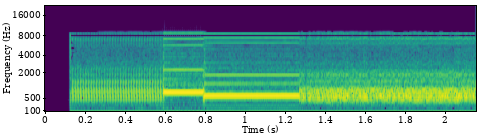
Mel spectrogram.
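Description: Paging transmission received on a RadioShack Pro-84 scanner and heard through its speaker. A short buzz is followed by two steady tones, the first higher and the second lower, and then a harsh rasping burst of pager data.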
